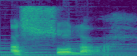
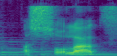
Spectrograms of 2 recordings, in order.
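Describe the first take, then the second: First: The word ends with an h sound. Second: The word ends with a t sound. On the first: The speaker calls it right. "tapi dibaca as-sholah" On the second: The speaker calls it wrong. "bukan dibaca as-sholat"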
